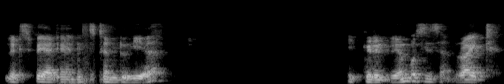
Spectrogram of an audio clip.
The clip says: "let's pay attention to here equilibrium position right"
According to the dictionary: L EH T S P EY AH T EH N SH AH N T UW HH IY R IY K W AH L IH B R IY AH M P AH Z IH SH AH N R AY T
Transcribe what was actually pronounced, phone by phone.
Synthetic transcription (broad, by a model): L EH T S P EY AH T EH N S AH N T UW HH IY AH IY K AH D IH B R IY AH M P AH S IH S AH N R AY T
